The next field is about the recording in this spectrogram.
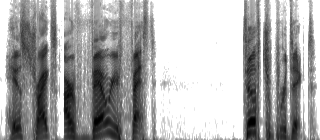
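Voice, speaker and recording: A man speaks with a Brazilian Portuguese accent, animated and with ordinary pitch variation. His tone is bright and sharp, the sound dry and close with no echo. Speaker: combat sports commentator. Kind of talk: live commentary.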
